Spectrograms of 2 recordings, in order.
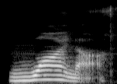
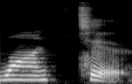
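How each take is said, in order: First: The words blend into one reduced word. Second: Both words are said fully and separately. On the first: "In American English, the short form for want to is wanna" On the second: "we say, I want to"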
